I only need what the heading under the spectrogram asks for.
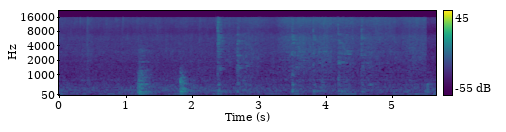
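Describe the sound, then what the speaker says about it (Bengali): Chopped onion and garlic sizzle in hot oil with dried red chilli while being stirred, a steady frying hiss broken by scraping stir strokes, for a chicken and potato curry. "শুকনো লঙ্কা ফোড়ন দিয়ে নাড়া পর তারপর তাতে এই পেঁয়াজ কুচি দিয়ে দেওয়া হলো"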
